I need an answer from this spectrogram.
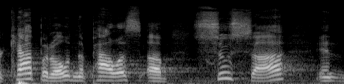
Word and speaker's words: Susa: in the palace of Susa, and the Persians would pronounce that Shushan.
